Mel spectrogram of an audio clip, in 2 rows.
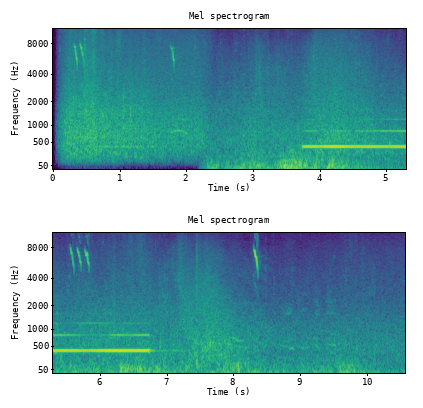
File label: pipit; American Pipit and fog horn, Superior 9/27/2003; American Pipit MP3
